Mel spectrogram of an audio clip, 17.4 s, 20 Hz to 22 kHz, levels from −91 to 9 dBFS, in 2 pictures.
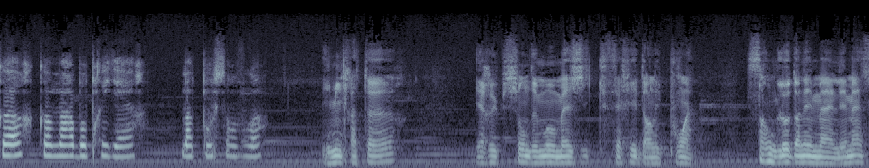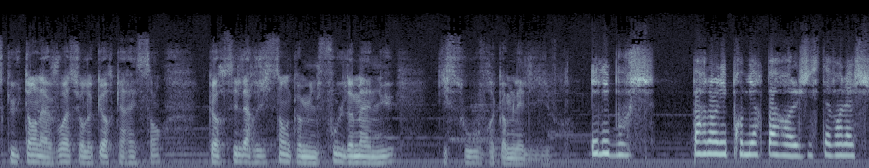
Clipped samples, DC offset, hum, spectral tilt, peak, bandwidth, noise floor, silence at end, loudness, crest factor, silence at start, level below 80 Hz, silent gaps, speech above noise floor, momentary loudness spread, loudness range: under 0.1%; under 0.1%; none; -3.5 dB/octave; -6 dBFS; 15.5 kHz; -44 dBFS; 0 s; -23 LUFS; 18 dB; 0 s; -52 dBFS; none; 21 dB; 14 LU; 6 LU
